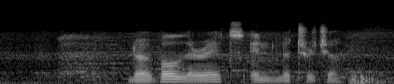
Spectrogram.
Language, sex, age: English, male, 19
